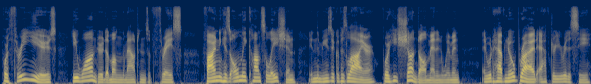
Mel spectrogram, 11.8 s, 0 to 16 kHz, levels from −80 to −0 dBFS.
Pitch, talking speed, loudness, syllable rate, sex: 125 Hz, 170 wpm, -21 LUFS, 5.2 syllables/s, male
